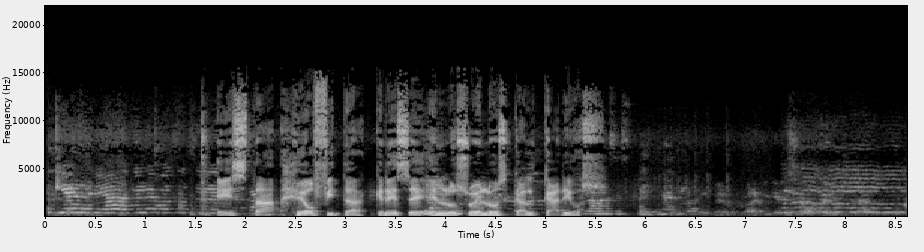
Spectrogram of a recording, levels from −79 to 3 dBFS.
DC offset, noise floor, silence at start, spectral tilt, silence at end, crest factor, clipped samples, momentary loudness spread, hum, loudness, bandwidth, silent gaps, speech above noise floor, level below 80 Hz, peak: under 0.1%; -45 dBFS; 0 s; -2.5 dB/octave; 0 s; 20 dB; under 0.1%; 20 LU; none; -16 LUFS; 16 kHz; none; 28 dB; -56 dBFS; 0 dBFS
